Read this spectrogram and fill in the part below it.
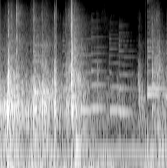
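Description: A sliding door on a Kidzone interactive baby playpen closes with a short, close plastic thunk and a few light knocks and rattles, with no voices.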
